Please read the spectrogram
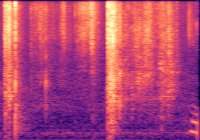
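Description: A deck of cards being shuffled by hand, with a couple of sharp snaps about a second apart.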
